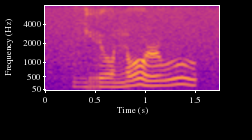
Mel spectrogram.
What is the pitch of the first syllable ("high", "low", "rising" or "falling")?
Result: low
